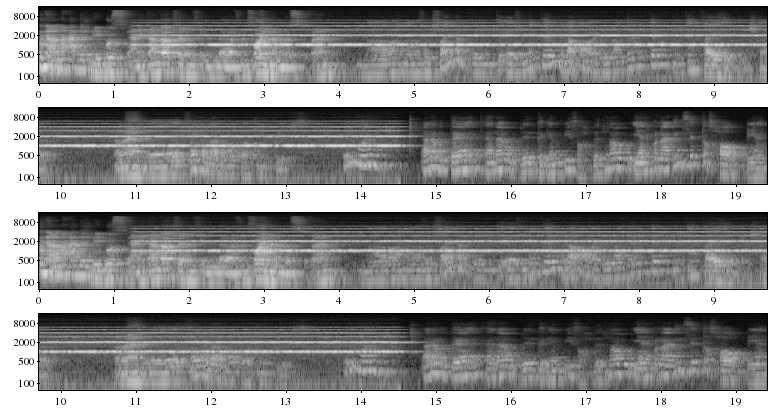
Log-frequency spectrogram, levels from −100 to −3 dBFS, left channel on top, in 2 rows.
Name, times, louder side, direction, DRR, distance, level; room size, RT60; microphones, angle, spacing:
voice 1, 0.0-3.9 10.7-11.0, left 1 dB, 30° left, -6 dB, 0.7 m, -28 dB
sound 1, 1.2-14.5, left 3 dB, 60° right, 0.8 m, -21 dB
voice 2, 4.2-9.8 10.7-13.3 13.8-14.3 14.8-19.4, left 2 dB, 85° left, 0 dB, 0.4 m, -37 dB
2.9 x 2.0 x 2.3 m, 0.81 s
head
